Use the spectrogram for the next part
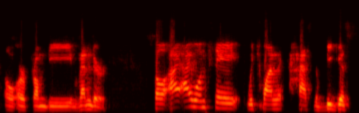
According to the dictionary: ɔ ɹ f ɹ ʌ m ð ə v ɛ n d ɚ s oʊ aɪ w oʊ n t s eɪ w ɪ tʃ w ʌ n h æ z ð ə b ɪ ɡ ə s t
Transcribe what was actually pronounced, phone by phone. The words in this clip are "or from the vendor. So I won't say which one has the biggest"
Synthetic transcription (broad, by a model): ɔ ɹ f ɹ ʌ m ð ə v ɛ n d ɚ s oʊ aɪ w oʊ n t s eɪ w ɪ tʃ w ʌ n h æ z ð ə b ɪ ɡ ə s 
